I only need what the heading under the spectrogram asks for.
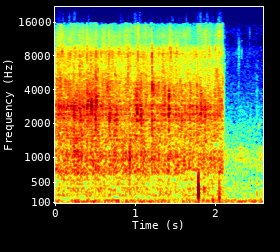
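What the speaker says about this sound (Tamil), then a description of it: "இப்போது அரைச்சி வச்ச விழுதை ஊற்றிக்கலாம்." Ground spice paste for a Chettinad rohu fish kulambu hits hot oil already crackling with fenugreek, onion and curry leaves, giving a loud, close, steady sizzle that cuts off abruptly near the end.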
